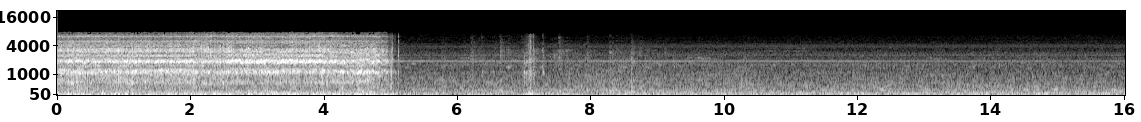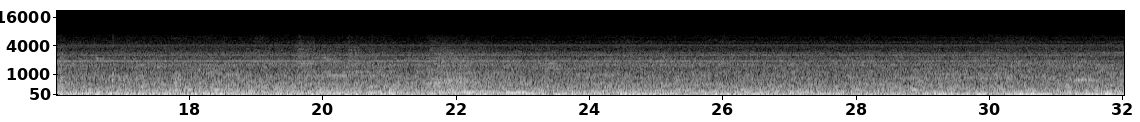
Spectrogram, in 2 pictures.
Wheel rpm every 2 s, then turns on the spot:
160, 160, 80, 0, 0, 0, 0, 0, 0, 0, 0, 0, 0, 0, 0, 0.
4-6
